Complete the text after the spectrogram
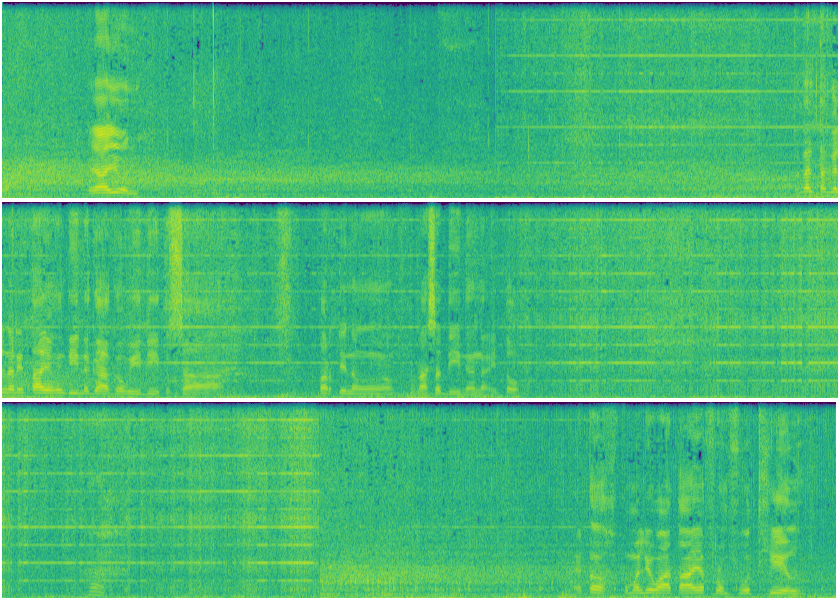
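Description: Wind rumbles and buffets steadily outdoors while moving along a street.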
